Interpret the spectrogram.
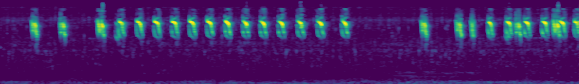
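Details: Velvet-fronted nuthatch lure call used to attract birds: sharp high chips in a quick, even run, a short pause near four seconds, then a faster burst of chips.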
